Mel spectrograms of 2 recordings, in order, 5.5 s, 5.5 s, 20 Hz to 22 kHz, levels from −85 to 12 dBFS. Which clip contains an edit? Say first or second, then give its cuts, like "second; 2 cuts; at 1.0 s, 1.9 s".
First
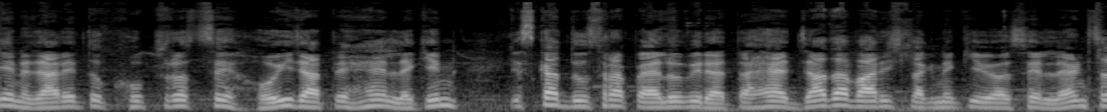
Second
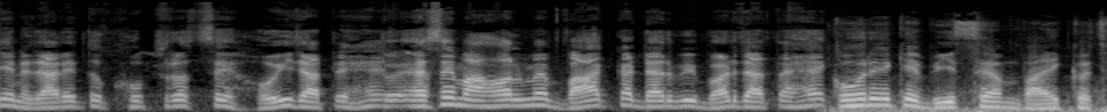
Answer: second; 2 cuts; at 1.9 s, 4.1 s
